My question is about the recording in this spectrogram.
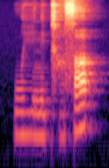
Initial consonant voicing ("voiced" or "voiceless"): voiced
